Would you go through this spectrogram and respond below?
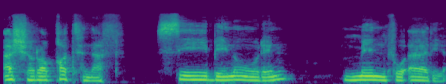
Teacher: So you have long, short, long, long. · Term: fa'ilatun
